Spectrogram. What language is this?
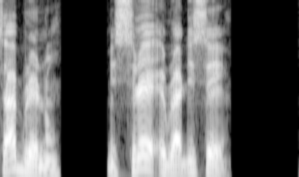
Akan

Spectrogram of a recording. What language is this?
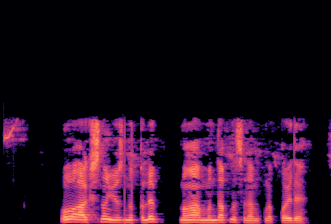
Uyghur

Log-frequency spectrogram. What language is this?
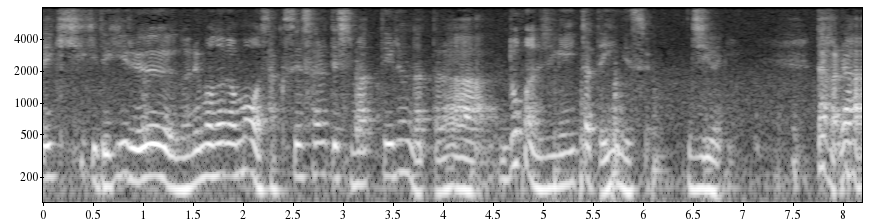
Japanese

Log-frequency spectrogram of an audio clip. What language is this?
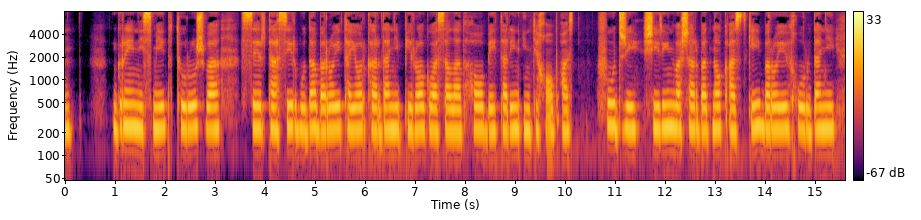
Bukharic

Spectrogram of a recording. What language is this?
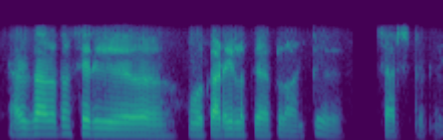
Tamil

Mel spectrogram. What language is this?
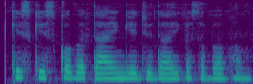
Urdu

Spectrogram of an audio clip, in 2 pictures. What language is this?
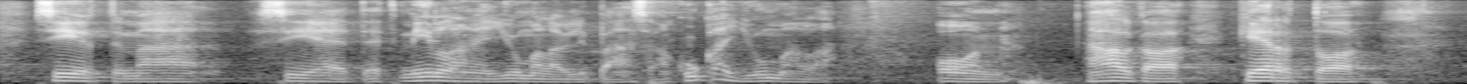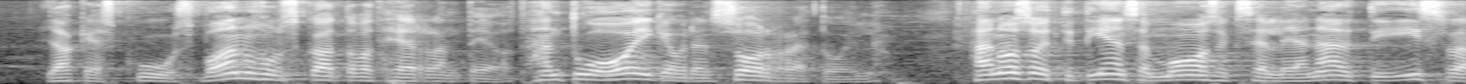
Finnish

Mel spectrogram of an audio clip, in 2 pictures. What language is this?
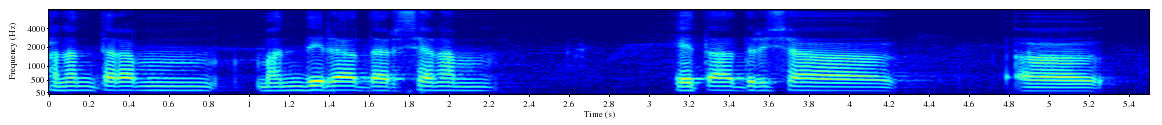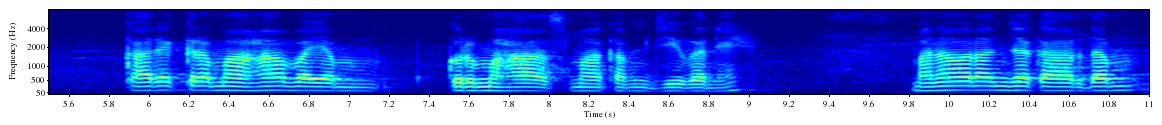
Sanskrit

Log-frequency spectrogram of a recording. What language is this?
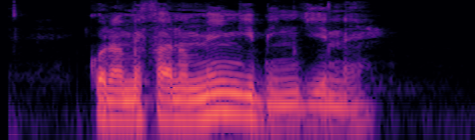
Swahili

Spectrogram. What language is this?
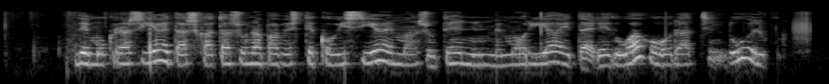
Basque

